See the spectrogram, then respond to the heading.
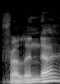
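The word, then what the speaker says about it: Frölunda: people who don't know for Linda is that correct pronunciation how's yeah that's good it's good might might have to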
